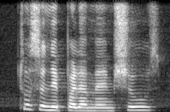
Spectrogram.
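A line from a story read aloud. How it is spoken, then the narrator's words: Sadly. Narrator (French): dit-elle tristement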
